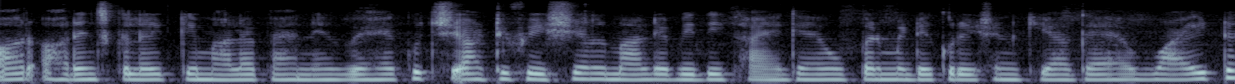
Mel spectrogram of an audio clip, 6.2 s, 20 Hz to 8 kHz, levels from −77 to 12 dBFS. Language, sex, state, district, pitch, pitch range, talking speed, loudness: Hindi, female, Chandigarh, Chandigarh, 190 Hz, 190-195 Hz, 225 wpm, -18 LUFS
